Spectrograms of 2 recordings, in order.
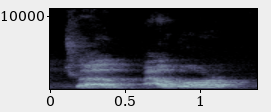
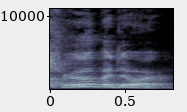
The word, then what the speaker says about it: Troubadour: 20th san francisco great american music hall and to baldor probably pronounced it wrong west hollywood california that's a baldor we care a lot troubadour troubadour thank you boys caroline was officially released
